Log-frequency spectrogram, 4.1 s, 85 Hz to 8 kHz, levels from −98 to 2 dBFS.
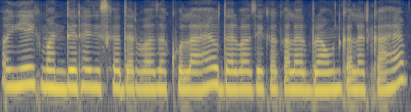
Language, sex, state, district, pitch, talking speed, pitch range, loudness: Hindi, female, Uttar Pradesh, Lalitpur, 225 Hz, 220 wpm, 220-240 Hz, -15 LUFS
